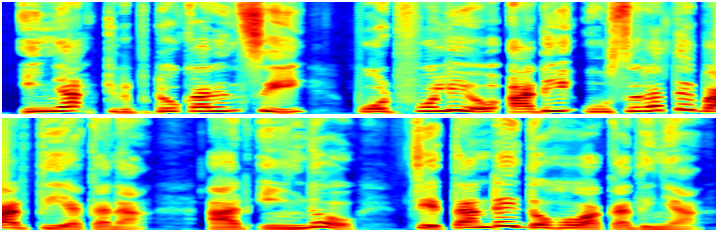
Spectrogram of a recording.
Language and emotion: Santali, happy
